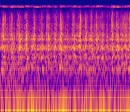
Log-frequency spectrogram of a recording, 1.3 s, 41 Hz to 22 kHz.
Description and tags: A short sample of coin twanging just before landing completely. You can loop and get an interesting sound.
Recorded by Sony Xperia C5305.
